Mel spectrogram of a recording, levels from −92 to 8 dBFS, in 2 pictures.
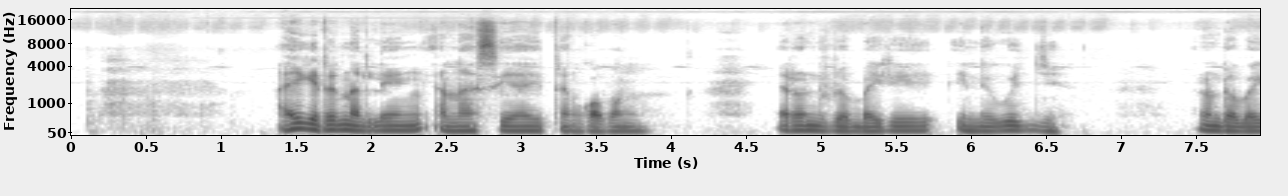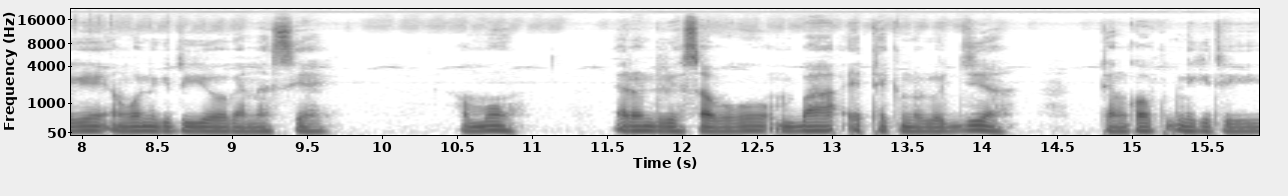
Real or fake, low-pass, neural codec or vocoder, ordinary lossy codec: real; none; none; none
